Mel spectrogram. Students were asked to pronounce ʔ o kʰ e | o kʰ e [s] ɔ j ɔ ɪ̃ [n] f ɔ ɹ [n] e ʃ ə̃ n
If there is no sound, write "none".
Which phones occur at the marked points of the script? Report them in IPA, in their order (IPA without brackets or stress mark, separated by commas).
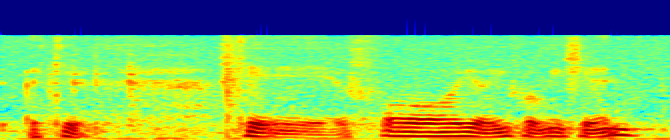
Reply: f, n, m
